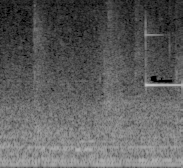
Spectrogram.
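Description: Quiet room tone with a faint low hum in a pause between speech; near the end a single steady high-pitched electronic beep starts abruptly and holds.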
